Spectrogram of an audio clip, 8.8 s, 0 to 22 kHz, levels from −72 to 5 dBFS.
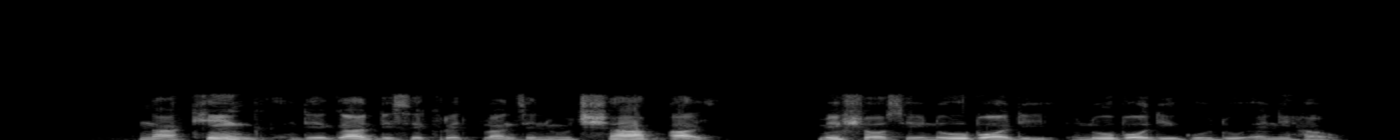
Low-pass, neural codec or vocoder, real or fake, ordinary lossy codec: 7.2 kHz; none; real; none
